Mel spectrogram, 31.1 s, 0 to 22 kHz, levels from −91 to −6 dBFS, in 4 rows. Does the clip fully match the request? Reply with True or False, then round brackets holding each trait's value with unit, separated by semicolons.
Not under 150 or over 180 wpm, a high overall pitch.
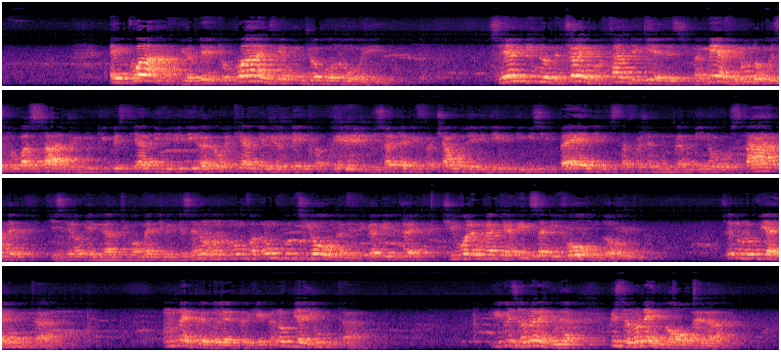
True (170 wpm; 220 Hz)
